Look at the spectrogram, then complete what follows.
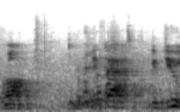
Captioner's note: laughter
